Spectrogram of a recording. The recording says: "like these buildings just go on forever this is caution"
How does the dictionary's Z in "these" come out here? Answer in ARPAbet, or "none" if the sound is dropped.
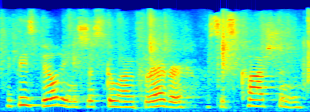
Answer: Z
